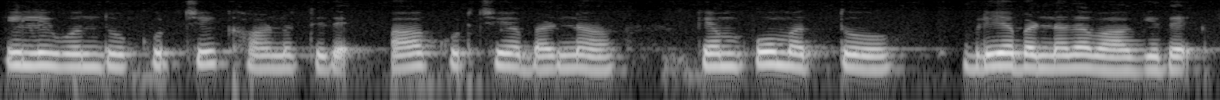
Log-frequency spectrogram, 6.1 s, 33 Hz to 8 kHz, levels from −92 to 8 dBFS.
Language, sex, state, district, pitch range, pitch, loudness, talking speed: Kannada, female, Karnataka, Bangalore, 185-220 Hz, 205 Hz, -17 LUFS, 110 wpm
